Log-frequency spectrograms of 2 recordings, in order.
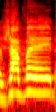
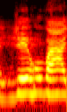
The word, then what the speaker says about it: Yahweh: Nó không có cái nguyên âm, cho nên mình đọc là Yahweh, đọc là Jehovah vậy đó.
